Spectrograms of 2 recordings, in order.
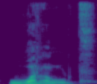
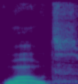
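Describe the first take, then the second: First: The R is pronounced strongly and hard. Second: The R almost completely vanishes. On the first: "a very stressful, or it sounds quite stressful the way she said it" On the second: "in received pronunciation, it would be wowed, ... that R vanishing almost completely"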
